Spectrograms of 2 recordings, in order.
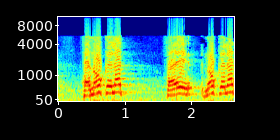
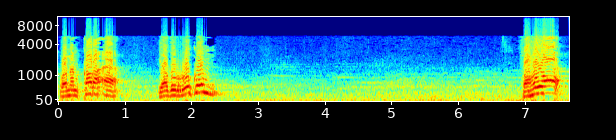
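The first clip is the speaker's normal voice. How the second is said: poem recitation; slower than usual. Acted.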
